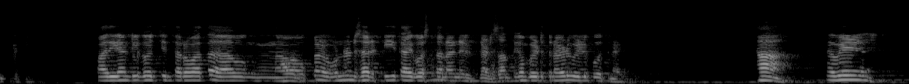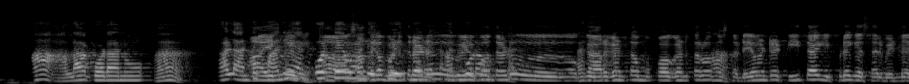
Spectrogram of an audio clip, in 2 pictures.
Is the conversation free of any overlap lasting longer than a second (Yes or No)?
No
